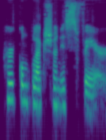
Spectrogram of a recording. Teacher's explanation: we give emphasis in uttering the word fair in the sentence her complexion is fair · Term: stress words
